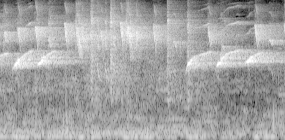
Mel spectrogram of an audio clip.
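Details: A short burst from a murai batu (white-rumped shama) contest prospect in Indonesia: clear rising whistles repeated several times, mixed with dense high twittering chips.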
